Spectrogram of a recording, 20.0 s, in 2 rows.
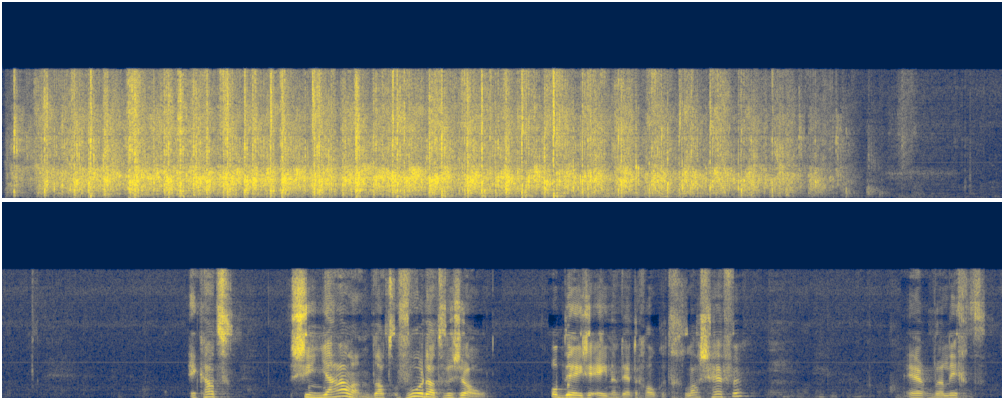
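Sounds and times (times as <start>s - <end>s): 
audience applause for new council members: 0.0s - 8.9s
speech: 12.0s - 17.6s, 19.1s - 19.8s.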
